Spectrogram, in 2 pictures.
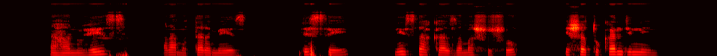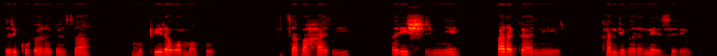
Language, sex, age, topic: Kinyarwanda, female, 25-35, finance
